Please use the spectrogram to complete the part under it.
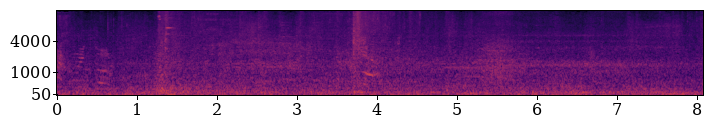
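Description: A fiery weapon blasts with a whooshing roar.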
